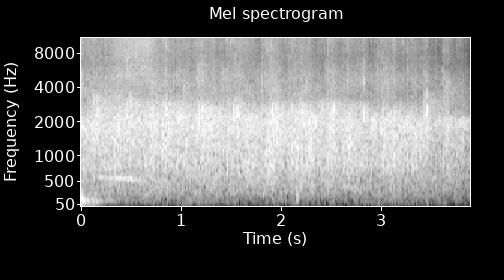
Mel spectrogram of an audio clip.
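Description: An audience claps steadily, a dense wash of many hands applauding at an even, sustained level for several seconds with no talking over it.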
